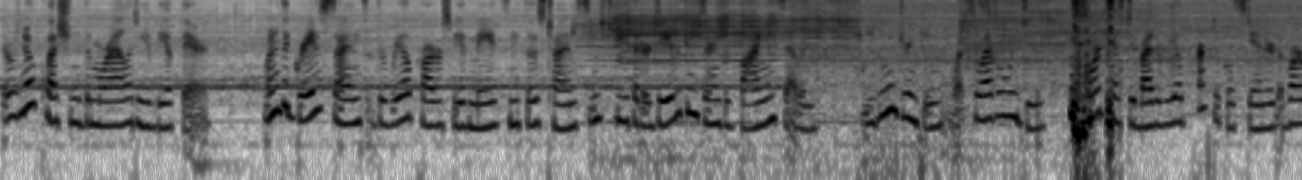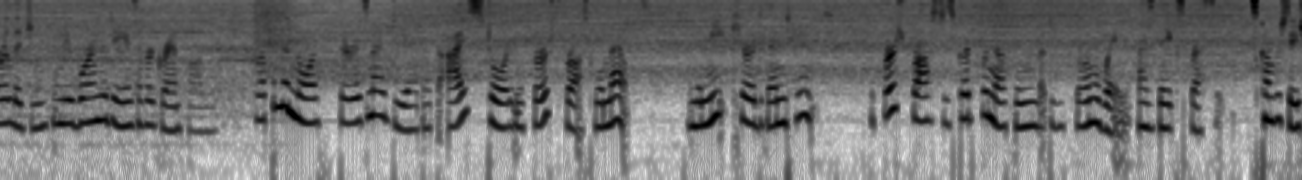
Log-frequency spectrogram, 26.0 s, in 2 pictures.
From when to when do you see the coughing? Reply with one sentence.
You can hear the coughing from 9.7 to 11.2 s.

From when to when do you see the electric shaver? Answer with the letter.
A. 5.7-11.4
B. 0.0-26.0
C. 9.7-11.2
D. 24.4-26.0
A.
